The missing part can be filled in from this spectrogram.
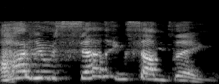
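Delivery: very high, booming, drawn-out woman's bellowing yell. Game narrator voices someone inside a cave calling out to visitors: booming female yell. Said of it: "a booming female voice yell".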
